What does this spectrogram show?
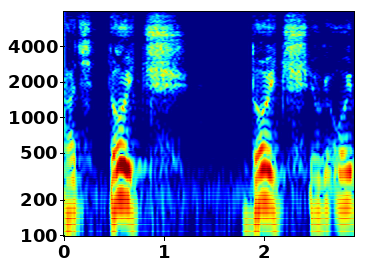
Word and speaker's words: Deutsch: 다 같이 도이치 Deutsch, 여기 어의 발음이죠.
